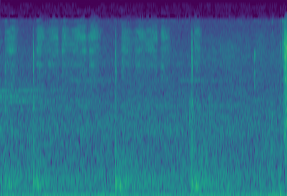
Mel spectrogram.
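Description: A teacher writes on a board, quick scratchy strokes falling in short separate bursts against a quiet room with low background hum.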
